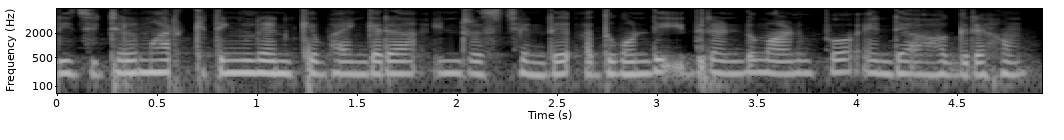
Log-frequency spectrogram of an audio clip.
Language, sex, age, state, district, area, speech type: Malayalam, female, 18-30, Kerala, Palakkad, rural, spontaneous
